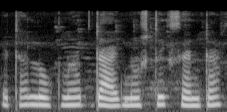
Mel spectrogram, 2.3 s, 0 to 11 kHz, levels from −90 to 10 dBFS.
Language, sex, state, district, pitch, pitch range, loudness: Bengali, female, Tripura, South Tripura, 220 Hz, 210-225 Hz, -15 LUFS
